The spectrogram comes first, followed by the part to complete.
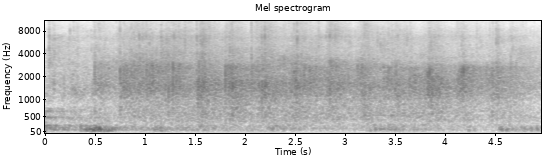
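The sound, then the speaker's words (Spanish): Steady applause from an audience, a dense wash of many hands clapping continuously at an even level for several seconds, with no voices standing out. “Denle un aplauso, por favor.”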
